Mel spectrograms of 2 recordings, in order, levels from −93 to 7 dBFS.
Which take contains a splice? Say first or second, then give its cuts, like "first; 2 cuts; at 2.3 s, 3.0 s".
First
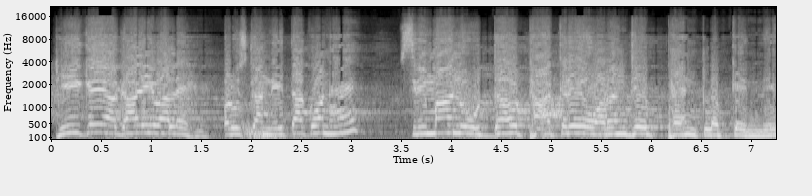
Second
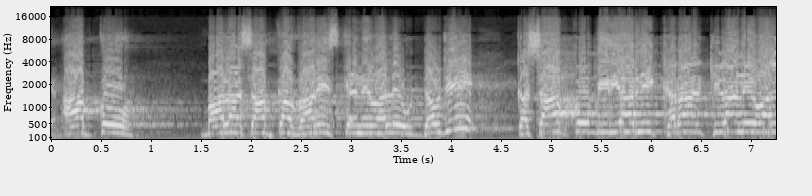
first; 1 cut; at 1.6 s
